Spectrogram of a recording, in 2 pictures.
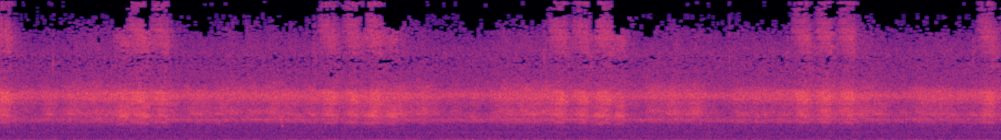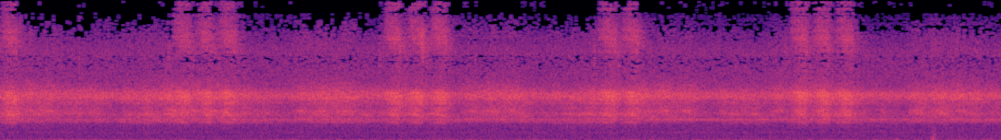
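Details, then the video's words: Steady insect chorus of crickets and bugs: a continuous shrill trill, topped by sharp pulsed bursts repeating roughly every two seconds without pause. "The Sounds Listening to Crickets and Bugs Is GOOD"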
